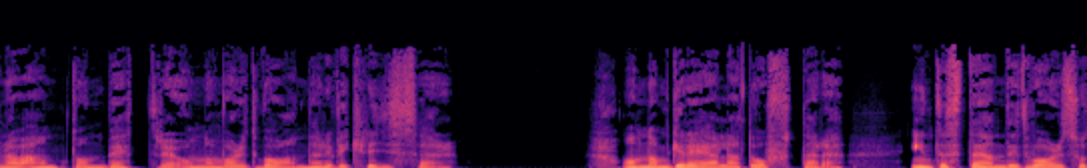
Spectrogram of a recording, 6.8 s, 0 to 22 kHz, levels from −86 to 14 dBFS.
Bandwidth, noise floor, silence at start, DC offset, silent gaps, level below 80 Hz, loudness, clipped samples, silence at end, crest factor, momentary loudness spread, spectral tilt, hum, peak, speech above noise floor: 16 kHz; -80 dBFS; 0 s; under 0.1%; none; -54 dBFS; -18 LUFS; under 0.1%; 0 s; 16 dB; 13 LU; -6.5 dB/octave; none; -2 dBFS; 63 dB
